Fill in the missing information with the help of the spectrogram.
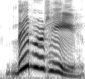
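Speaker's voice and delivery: very high, thin voice correcting one word. A narrator's reading. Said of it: "the thin voice corrected".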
